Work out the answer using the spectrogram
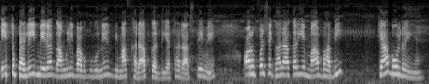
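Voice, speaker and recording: A woman's voice: on the high side, lively intonation, measured pace, fairly bright tone. A woman voicing an irritated, skeptical grown man who protests in exasperation, in a Hindi storybook tale. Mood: exasperated.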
